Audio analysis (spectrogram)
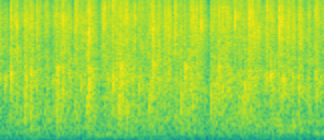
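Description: A crowd applauds steadily, the dense wash of many hands clapping filling the whole stretch at a fairly loud, even level, with no voices heard over it.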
